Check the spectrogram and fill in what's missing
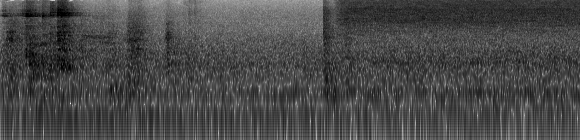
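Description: Quiet, continuous hissing spray with a few brief louder bursts near the start, close by and otherwise steady.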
